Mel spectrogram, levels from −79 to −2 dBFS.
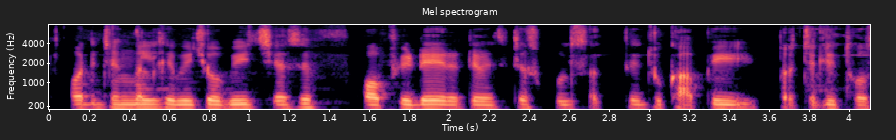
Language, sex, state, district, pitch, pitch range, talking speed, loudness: Hindi, male, Uttar Pradesh, Gorakhpur, 130 Hz, 125-135 Hz, 220 wpm, -20 LUFS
